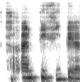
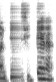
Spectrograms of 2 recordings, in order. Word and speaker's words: Anticítera: Anticítera se llama la isla, o Anticitera, depende cómo lo quiera pronunciar, parece que las dos son correctas, Anticítera.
